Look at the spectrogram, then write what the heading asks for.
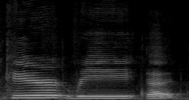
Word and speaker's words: period: Okay, so in the American Heritage Dictionary, this is how it looks. Period. Period. Period. And we have syllable stress 3-1.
